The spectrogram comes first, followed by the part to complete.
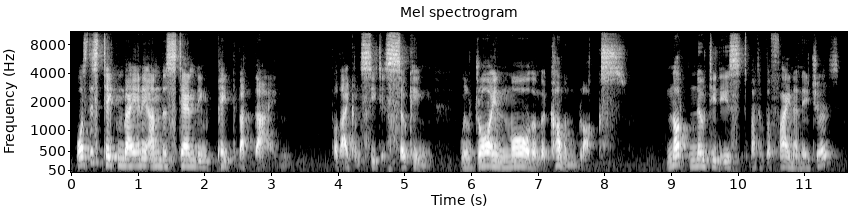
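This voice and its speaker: A man's voice: fairly high pitch, fairly bright tone, low-quality recording. An actor playing a jealous, suspicious king with a British accent, in theatrical classical Shakespearean style for an audio drama. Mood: brooding suspicion. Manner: theatrical, crisply declaimed, dropping into whispers. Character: jealous, suspicious king brooding over his wife's imagined betrayal. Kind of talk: classical Shakespearean stage acting, 1960s audio recording.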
